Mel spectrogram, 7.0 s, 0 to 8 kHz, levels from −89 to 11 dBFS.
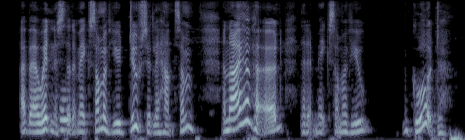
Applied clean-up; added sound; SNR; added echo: neural mask model DeepFilterNet 3.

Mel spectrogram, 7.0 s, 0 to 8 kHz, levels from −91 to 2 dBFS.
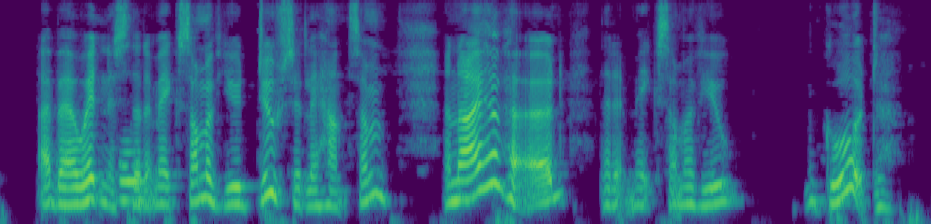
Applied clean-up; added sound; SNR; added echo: neural mask model RNNoise.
